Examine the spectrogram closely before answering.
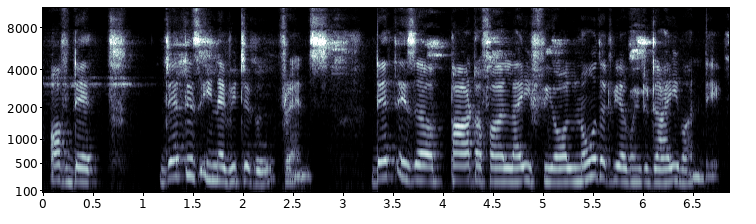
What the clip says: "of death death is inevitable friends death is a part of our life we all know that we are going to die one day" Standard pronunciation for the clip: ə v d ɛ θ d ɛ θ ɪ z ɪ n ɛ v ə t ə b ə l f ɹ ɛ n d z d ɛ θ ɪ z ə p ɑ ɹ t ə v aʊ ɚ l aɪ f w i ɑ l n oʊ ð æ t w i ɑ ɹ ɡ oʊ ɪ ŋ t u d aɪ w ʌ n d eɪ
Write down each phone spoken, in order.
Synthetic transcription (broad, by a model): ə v d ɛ t d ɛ t ɪ z ɪ n ɛ v ə t ə b ə l f ɹ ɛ n d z d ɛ t ɪ z ə p ɑ ɹ t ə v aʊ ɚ l aɪ f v i ɑ l n oʊ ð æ t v i ɑ ɹ ɡ oʊ ɪ ŋ t u d aɪ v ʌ n d eɪ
